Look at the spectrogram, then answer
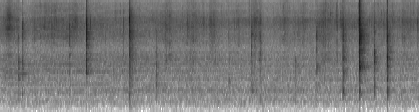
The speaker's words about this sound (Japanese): で結構まあ強めの火でガンガン炙ってですねもう煙が立ち上るぐらい炙ったフライパンにぶっ込むなんかいい音がしたのは最初だけですね あとは大して音はしませんね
